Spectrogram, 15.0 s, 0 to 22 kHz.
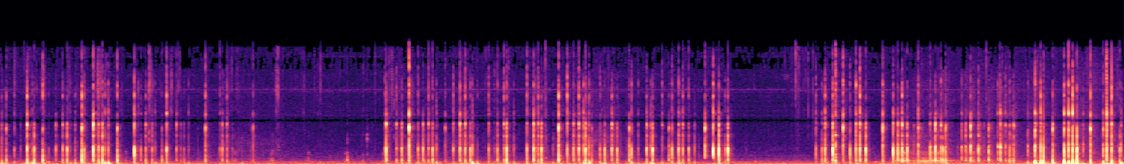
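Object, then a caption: Small glass jar with plastic lid. Fingernails scratch and tap across the body and label of a small, full glass chocolate-spread jar with a white plastic lid, held in both hands. Dense bursts of dry, crackly scraping come in quiet, close bursts, with short near-silent pauses around 4 and 10 seconds before the scratching resumes.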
